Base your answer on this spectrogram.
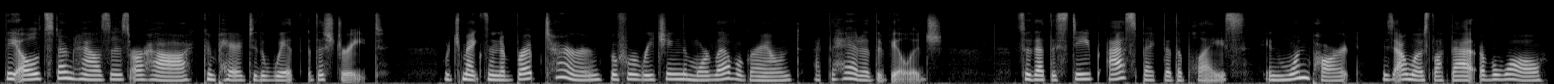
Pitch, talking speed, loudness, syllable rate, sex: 220 Hz, 185 wpm, -21 LUFS, 4.8 syllables/s, female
